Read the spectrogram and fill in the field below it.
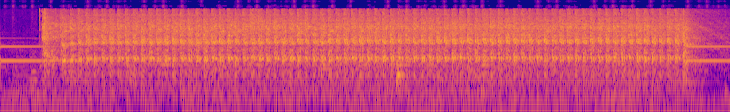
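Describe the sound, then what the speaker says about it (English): A car engine cranking under a remote starter but failing to start: one loud, continuous starter whir with a rapid, even chugging pulse, lasting about eight seconds before cutting off abruptly. "trying to give itself each chance to get the car to start"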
